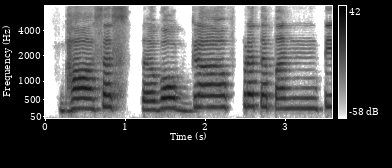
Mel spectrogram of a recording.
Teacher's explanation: विसर्ग है उसका उच्चारण होगा आधा फ। क्यों? क्योंकि आगे प आ गया। ठीक है? प आया इसलिए यहां पर आ जाएगा।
